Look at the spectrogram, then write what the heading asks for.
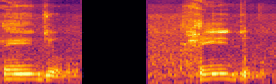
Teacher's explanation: Ro ini dibaca secara tarqik tipis. Hidradi kesimpulannya adalah ketika kita menemukan dua huruf sukun di akhir ketika berhenti dua-duanya tetap dibaca.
